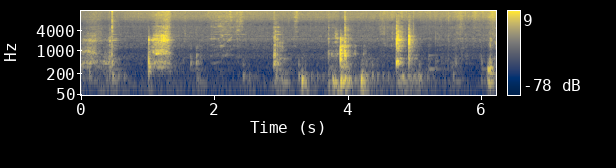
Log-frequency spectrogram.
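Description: Finely diced vegetables frying in oil for lentil soup, stirred in the pan with repeated scraping and rubbing strokes over a soft sizzle, close and irregular, with no speech.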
